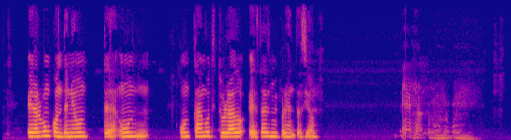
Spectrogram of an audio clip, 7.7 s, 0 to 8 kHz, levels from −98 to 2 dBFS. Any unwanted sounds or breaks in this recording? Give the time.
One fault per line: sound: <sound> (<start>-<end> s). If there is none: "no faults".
sound: throat clearing (5.9-7.2 s)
